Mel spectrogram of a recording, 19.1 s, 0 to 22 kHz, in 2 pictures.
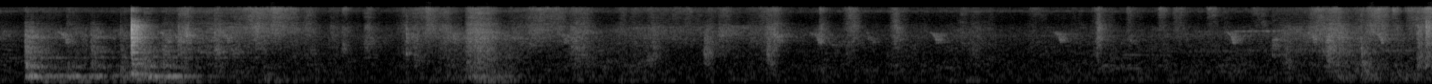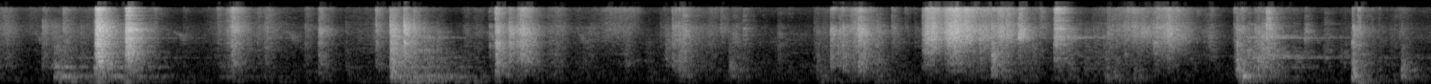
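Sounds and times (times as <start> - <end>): knocks bangs and scraping clatter: 0.0 - 4.0, 8.8 - 19.0.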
